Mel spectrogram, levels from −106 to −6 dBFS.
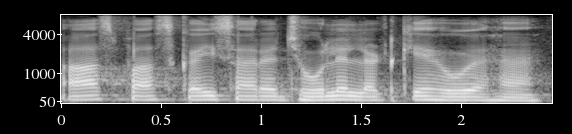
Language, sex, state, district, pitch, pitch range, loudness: Hindi, male, Jharkhand, Garhwa, 120 Hz, 110-125 Hz, -18 LUFS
